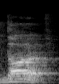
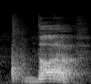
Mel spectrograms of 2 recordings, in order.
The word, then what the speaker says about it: dorp: Então todos têm um O. Então um O só se pronuncia como O. O. Então para dentro, igual, a mesma coisa quase igual a do A, é para dentro, na garganta.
